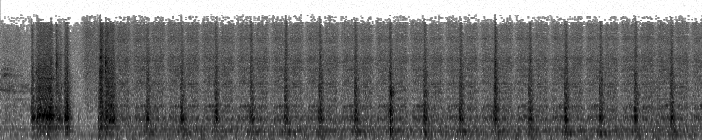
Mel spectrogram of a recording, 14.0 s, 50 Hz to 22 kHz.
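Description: Canon PIXMA TS7451 inkjet printer running a double-sided print job. A brief louder mechanical whirr comes about a second in, then steady running with a sharp click about every 0.7 seconds.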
